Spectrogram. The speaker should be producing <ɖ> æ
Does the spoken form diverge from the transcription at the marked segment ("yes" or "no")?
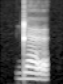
no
